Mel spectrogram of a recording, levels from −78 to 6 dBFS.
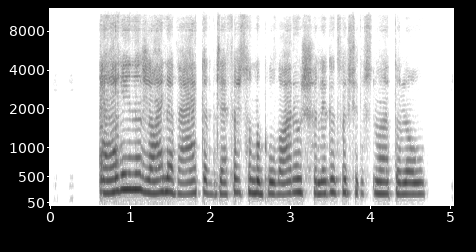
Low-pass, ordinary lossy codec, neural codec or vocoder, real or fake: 10.8 kHz; Opus, 24 kbps; codec, 24 kHz, 0.9 kbps, WavTokenizer, medium music audio release; fake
